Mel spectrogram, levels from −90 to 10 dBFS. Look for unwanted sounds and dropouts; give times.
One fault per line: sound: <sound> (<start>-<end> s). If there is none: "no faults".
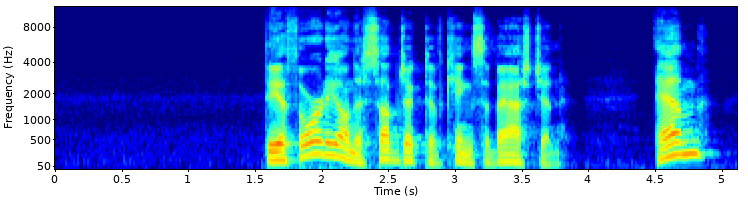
no faults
